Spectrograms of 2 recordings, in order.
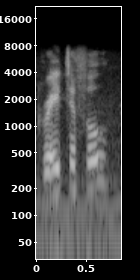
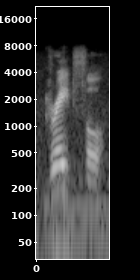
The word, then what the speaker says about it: grateful: Okay, so on the word grateful, the E here is silent. Instead of grateful, it's grateful.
